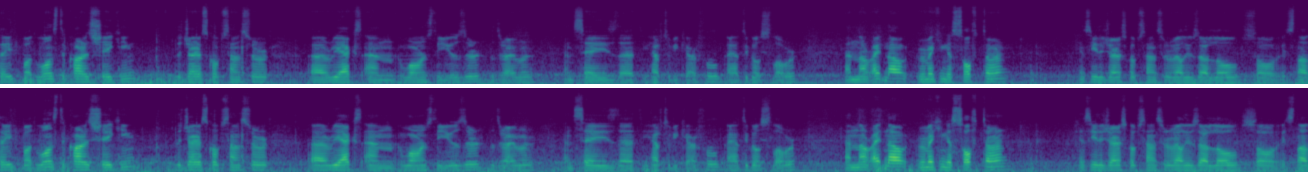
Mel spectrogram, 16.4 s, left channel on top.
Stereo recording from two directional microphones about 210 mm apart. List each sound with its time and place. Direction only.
0.0 s speech: 25° right (ahead or behind)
